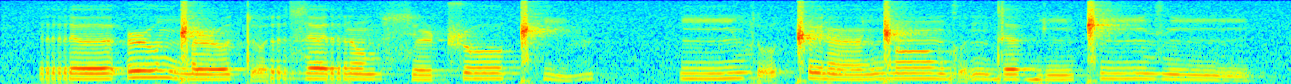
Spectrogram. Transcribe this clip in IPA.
r əː ʔ ə˞ o̯ ŋ͡ǁ ə˞ o̯ t o̰ r z ɜ r õ v s ʏ ʈ͡ʂ oː ǁʰ i v | ĩː v ɾ o̰ ǁ ʏ ɾ ə̃ː ŋ͡ǁ õː ɡ o̰ n d ə ɡ ĩ ǁ ĩː z ĩː

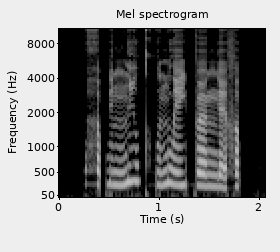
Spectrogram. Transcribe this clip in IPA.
h ɐ˧ p̚ j ɪ˨ ŋ n̪ iː˥ w kʷʰ ɐ˨˥ n w e˨˧ j p œː˨ ŋ ɛː˨˩ f ɐ˧ p̚

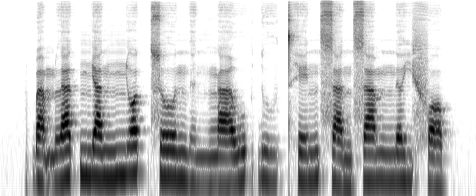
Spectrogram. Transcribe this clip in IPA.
ɓ a̰˧˨ m l a˦˥ t̚ ɲ a˧ n ɲ ɔ˦˥ t̚ s o˧ n ə̤˨˩ n ŋ a˨˦ w | ɗ ṳ˨˩ t̪ʰ e˨˦ n s a˧˩ n s a˧ m n ə˧ j f ɔ˨˩ p̚

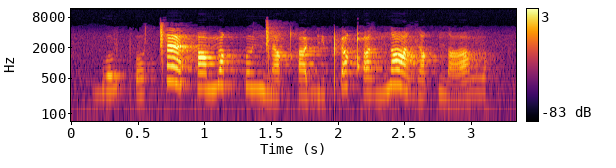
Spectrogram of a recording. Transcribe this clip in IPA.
b o˩˥ v pʼ o˩ ǀ æ˥˩ h ɑ˧ m ø˥˩ q p ɯ˧ ŋ͡ǀ e˩ qʰ ø˩˥ bʲ ɯ˩ pʼ y˥ qʼ ø˧ z n ɑ˥˩ z i˩˥ q n ɑ˩˥ v

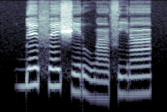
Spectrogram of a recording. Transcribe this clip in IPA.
ɡ͡b ɛ˦ f ɛ˦ ʃ e˧ ɾ u˨ w ã˨ s i˧ ɾ ã˦

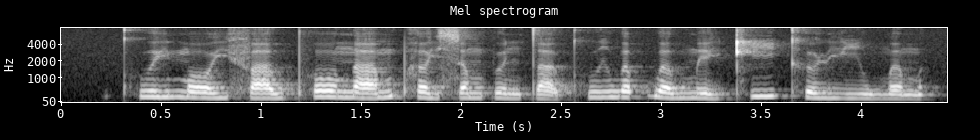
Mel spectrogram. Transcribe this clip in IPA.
kʷʰ e˥ j m ɔː˧ j f aː˨˧ w pʰ ɔː˧ n̪ aː˨˥ m pʰ ɐ˨ j s ɐ˧ m p ɵ˨ n t̪ aː˨˩ kʷʰ iː˧ w ɐ˨˥ p̚ w ɐ˨˧ w m e˨ j kʰ iː˥ kʰ ɵ˧ ɥ j iː˧ w m ɐ˧ m

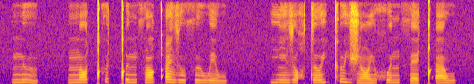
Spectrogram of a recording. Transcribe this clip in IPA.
n ɯ | n ɔ ǃʰ ɯ ǃ ɯ n θ ɔ̃ qʼ ĩ z u θ ɯ w e w | j ĩ z u χ t ɤ j kʼ ɯ j ʒ ɔ̃ j χʷ ɛ n θ ɛ ǃʼ ã w

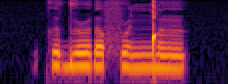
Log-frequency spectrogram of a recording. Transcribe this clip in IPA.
k ə d ə˞ ɾ ɐ f ə˞ ŋ͡ǃ ə̃

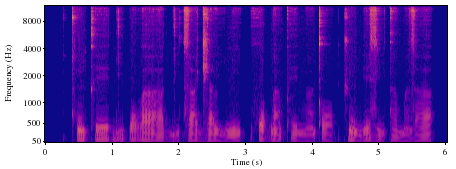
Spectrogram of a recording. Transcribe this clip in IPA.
tʰ ũ˦ kʰ eː˦ ɡ͡b i˦ p ɔ˦ β aː˦˨ ɡ͡b i˨ t͡s a˦ d͡ʒ a˦ l i˨ ɲ ĩ˦ | f ɔ˦ ɡ͡b ã˨ pʰ e˨ ŋ ã˨ kʼ ɔ˦ | t͡ʃ ũ˦˨ ŋ eː˦ z i˨ t ã˨ m ã˨ z aː˦

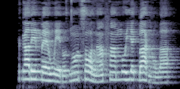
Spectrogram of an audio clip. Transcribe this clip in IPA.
ɡ a˦ ɾ e˦ m ɛ˧ w e˨ ɾ o˨˦ d ɔ̃˦ s ɔ˦˨ l ã˨˦ f ã˦ m o˦ j ɛ˦ ɡ͡b a˦˨ ɡ ɔ̃˨ w a˧

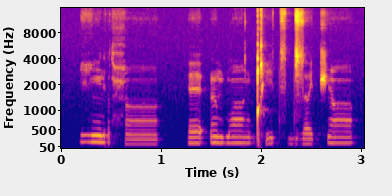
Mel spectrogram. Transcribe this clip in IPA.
ɦ ĩ˥ r ħ ɑ̃ː˩ | ɛ˧ ʔ ə̃˥ b ɑ̃˥ ǃʼ i˧ t͡s d͡z ʌ˧ t͡ʃ ɑ̃˥

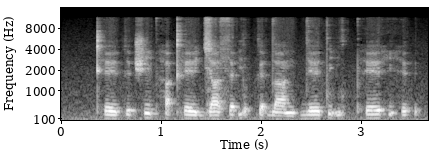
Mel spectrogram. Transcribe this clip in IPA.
kʰ e˨ ɪ̯ k ɪ˦ ʔ ʃ ĩ˦ pʰ ä̰˦˨ kʰ e˨ ɪ̯ d͡ʑ ä˨ s ɛ˦ ʔ j ʊ˦ ʔ k ɛ̰˦˨ d ä˨ ŋ ɪ˦ ʔ d e˦ ɪ̯ t ĩ˦˨ ɡ ʊ˦ ʔ pʰ e˦ ɪ̯ h ĩ˦˨ h ɪ˦ ʔ

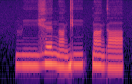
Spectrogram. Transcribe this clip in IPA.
β iː˨ ɣ ɛ˦ n ã˨ ɡ iː˦ k͡p ã˦ ɡ a˨

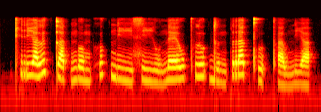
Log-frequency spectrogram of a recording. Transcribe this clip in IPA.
kʰ r i˧ a̯ l ɯ˥˩ k̚ t a˨˩ t̚ ŋ o˨˩ m h u˥˩ k̚ n iː˨˩ s iː˨˩ w n ɛː˦˥ w pʰ l u˥˩ ʔ d u˨˩ n p r a˥˩ t̚ pʰ u˨˩ ʔ pʰ a˨˩ w n i˧ a̯

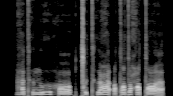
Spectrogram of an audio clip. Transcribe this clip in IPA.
ɦ a tʰ ɯ n̪ u ɦ u h ɔ | ǀ ɯ tʰ ɯ ʕ a ʔ u tˤ u dˤ ɯ ħ ɯ tˤ a

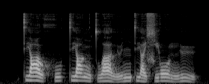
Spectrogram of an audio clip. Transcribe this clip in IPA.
t̪ j ɑ˥˩ ʊ̯ x u˥ t̪ j ɑ˥˧ ŋ t̪ w ä˥˩ l y˥ n t̪ j ä˨ ɕ j o˥˧ ʊ̯ n̪ y˥˩

